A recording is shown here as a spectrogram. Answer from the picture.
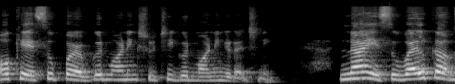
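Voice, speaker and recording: Her American accent comes through as a woman talks in a fairly high pitch with lively intonation and an animated tone. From California, US. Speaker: workshop facilitator on exam stress. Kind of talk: interactive online webinar. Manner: animated, encouraging.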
